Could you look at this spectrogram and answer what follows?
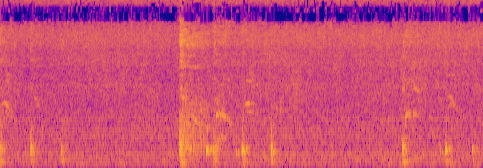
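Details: About nine short, sharp, dry coughs, several in quick clusters with pauses between, over faint room noise; repeated coughing.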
